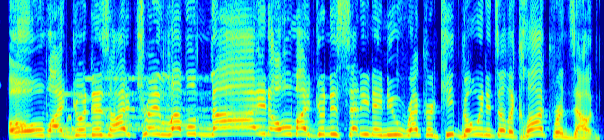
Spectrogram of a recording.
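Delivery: shouting, high and hyped; hoarse sleep deprived hype. Real, not acted. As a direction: yell it out in celebration. Hype train record hit.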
